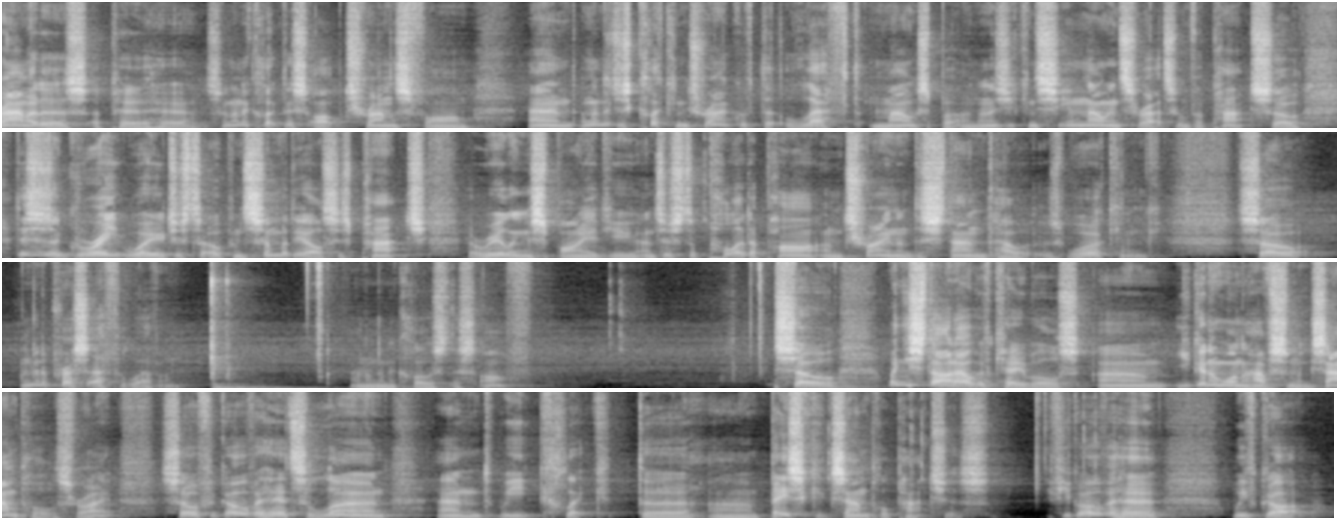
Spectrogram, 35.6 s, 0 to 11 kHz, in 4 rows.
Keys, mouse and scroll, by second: 2.1 click, 4.5 click, 16.2 scroll, 16.7 right click, 17.5 click.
